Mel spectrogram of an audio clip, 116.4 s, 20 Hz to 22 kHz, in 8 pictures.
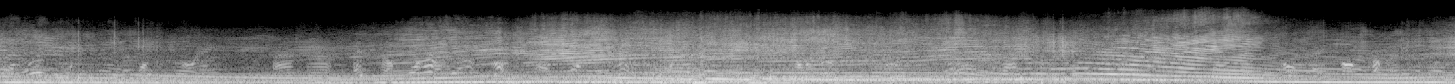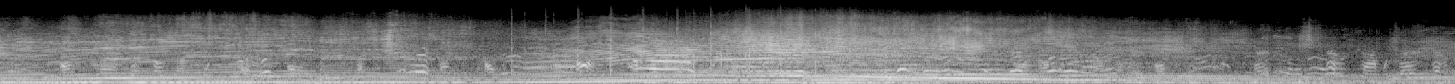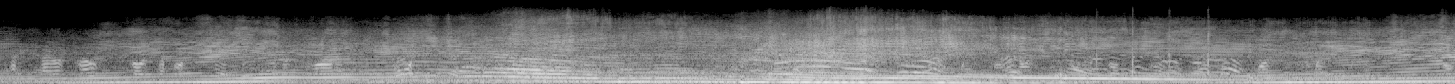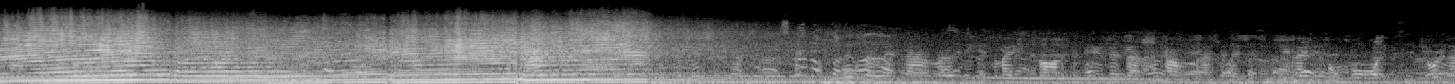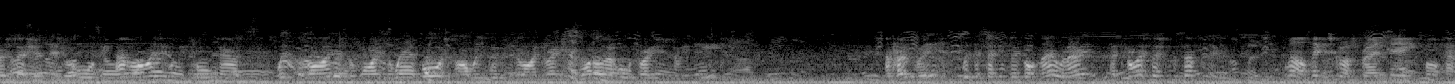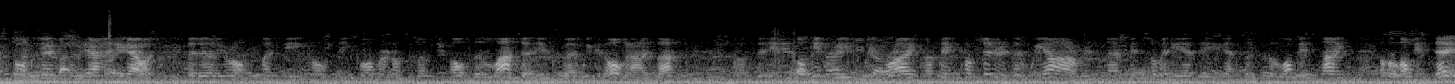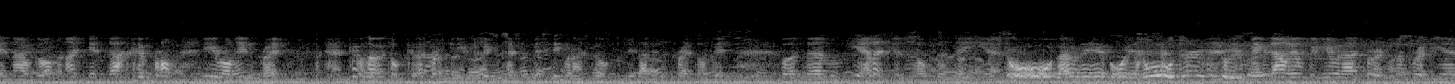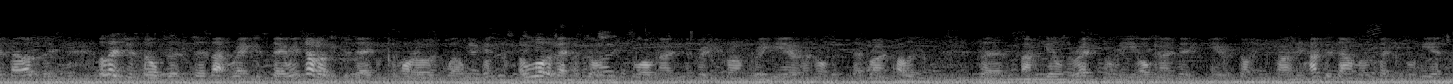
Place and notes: {
  "title": "Derby, UK - british motorcycle grand prix 2007 ... motogp free practice 3 ...",
  "date": "2007-06-23 10:00:00",
  "description": "british motorcycle grand prix 2007 ... motogp free practice 3 ... one point stereo mic ... audio technica ... to minidisk ... time approx ...",
  "latitude": "52.83",
  "longitude": "-1.38",
  "altitude": "96",
  "timezone": "Europe/London"
}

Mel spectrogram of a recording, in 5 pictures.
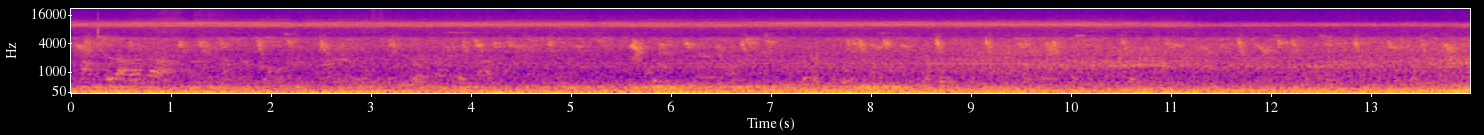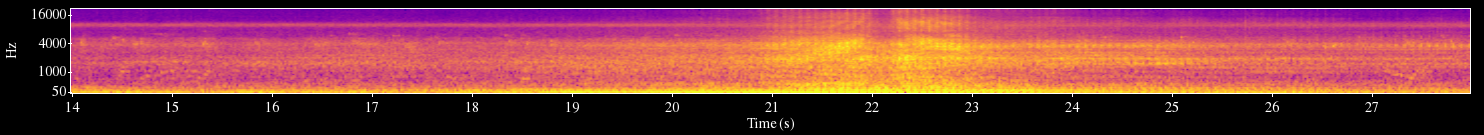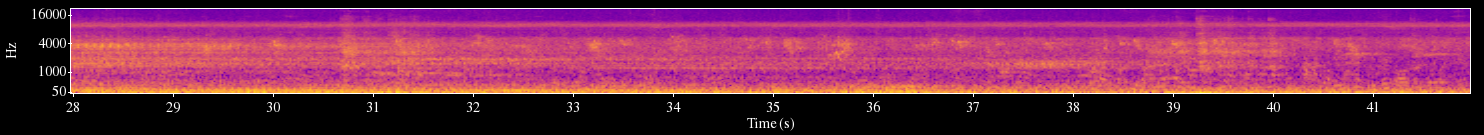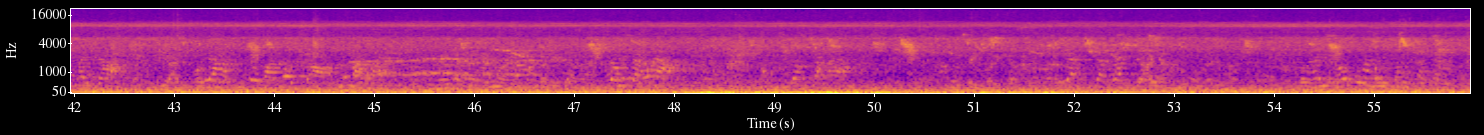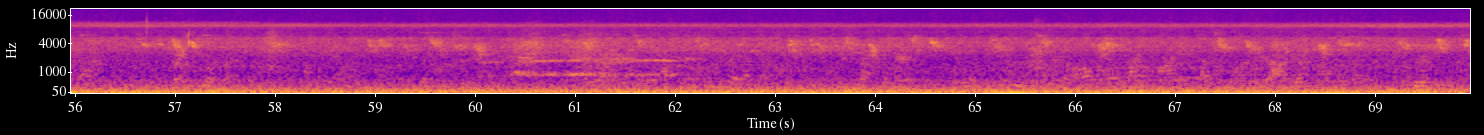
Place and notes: {
  "title": "竹43鄉道富興, Emei Township - small village",
  "date": "2017-08-30 09:54:00",
  "description": "A small village in the mountains, Traffic sound, sound of birds, Chicken cry, Planted areas of tea, Binaural recordings, Sony PCM D100+ Soundman OKM II",
  "latitude": "24.69",
  "longitude": "120.99",
  "altitude": "86",
  "timezone": "Asia/Taipei"
}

